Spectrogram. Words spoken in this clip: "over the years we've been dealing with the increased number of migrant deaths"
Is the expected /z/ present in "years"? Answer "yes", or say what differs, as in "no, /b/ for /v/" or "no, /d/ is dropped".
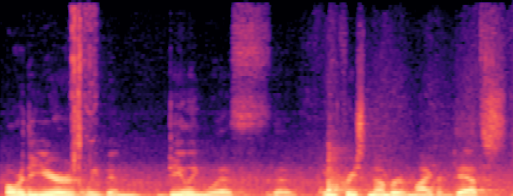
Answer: yes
